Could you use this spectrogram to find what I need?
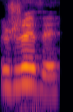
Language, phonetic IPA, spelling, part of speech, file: Polish, [ˈʒɨvɨ], żywy, adjective, Pl-żywy.ogg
